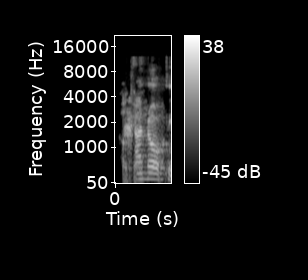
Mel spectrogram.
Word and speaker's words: Hanok: Like Enoch? Are we talking about Enoch? Is that how we pronounce? – Yeah, Enoch. – Okay. – Hanok in Hebrew.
